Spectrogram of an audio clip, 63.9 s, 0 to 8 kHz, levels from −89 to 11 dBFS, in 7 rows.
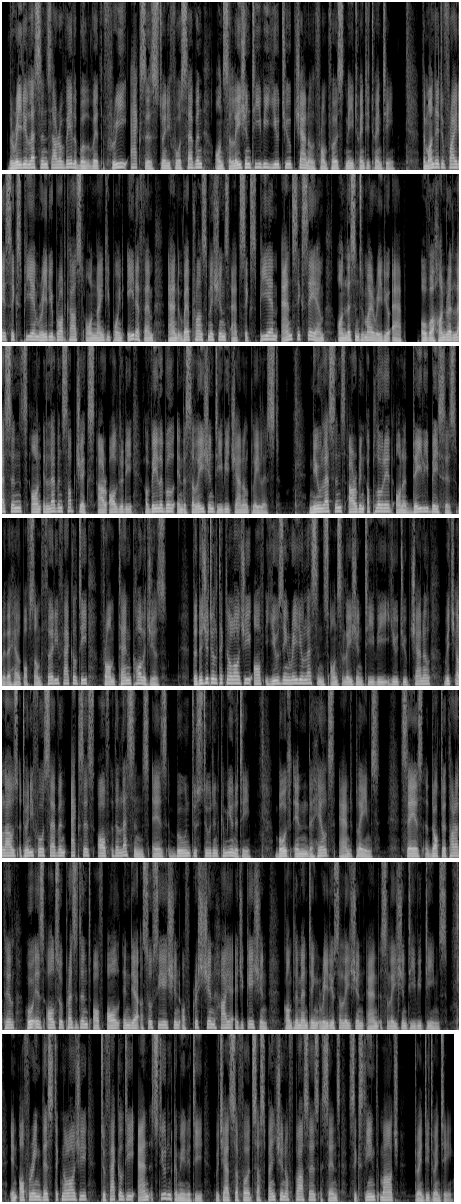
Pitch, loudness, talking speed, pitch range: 125 Hz, -22 LUFS, 135 wpm, 105-140 Hz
